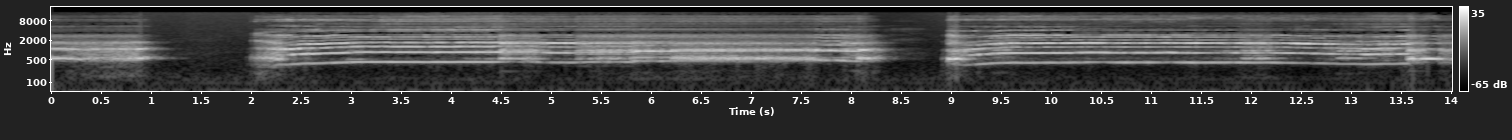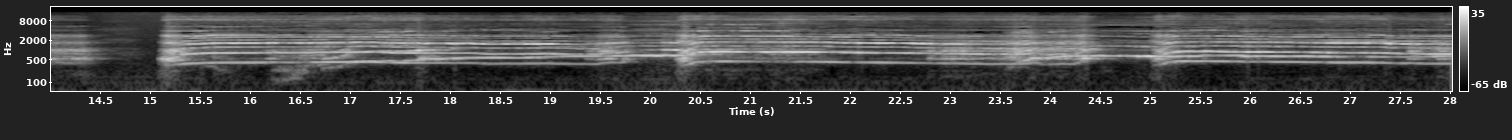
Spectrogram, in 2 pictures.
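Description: Two Basenji dogs howling together in long drawn-out howls, their two voices at different pitches overlapping and gliding across each other, with three short breaks. The howling is separation distress after their owner has left the home.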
